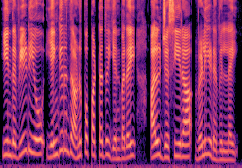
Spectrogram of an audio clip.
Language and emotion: Tamil, neutral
